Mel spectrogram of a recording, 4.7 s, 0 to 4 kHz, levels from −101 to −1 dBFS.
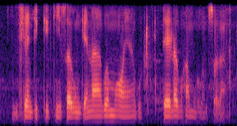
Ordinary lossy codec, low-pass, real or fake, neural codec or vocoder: none; 3.6 kHz; real; none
